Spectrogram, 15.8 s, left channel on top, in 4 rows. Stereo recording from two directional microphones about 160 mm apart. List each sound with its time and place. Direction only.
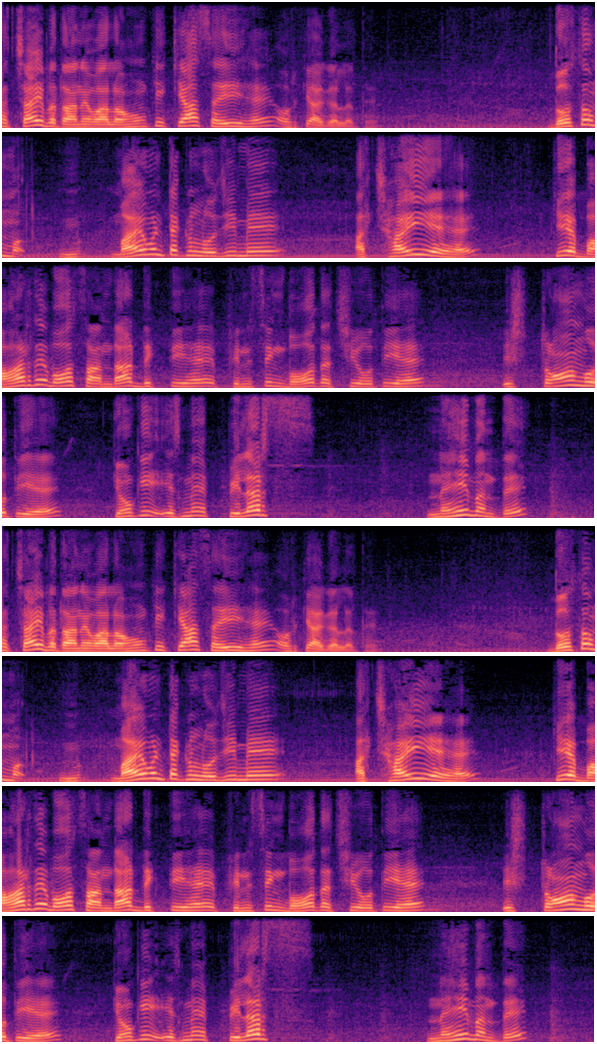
0.0 s speech: 20° right (ahead or behind)
3.6 s speech: 15° right (ahead or behind)
6.6 s speech: 5° right (ahead or behind)
7.6 s speech: 15° right (ahead or behind)
11.9 s speech: centre (ahead or behind)
14.7 s speech: centre (ahead or behind)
